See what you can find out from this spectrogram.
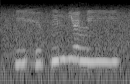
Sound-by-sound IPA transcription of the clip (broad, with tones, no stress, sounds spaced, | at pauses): i˨ h ɨ˨ p ĩ˦ m j ə˧ l iː˦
